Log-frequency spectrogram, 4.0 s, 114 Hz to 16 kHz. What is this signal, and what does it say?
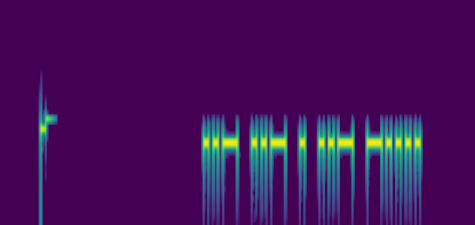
Morse code, heard as a keyed tone, about 30 wpm, 700 Hz. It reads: UUEU6
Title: Five Challenging Letter-Number Combinations 30wpm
